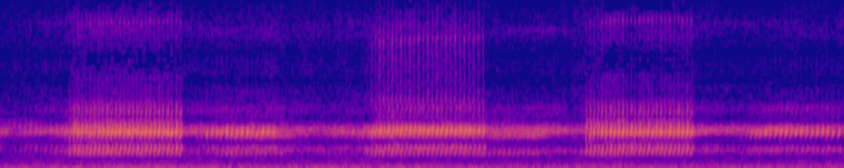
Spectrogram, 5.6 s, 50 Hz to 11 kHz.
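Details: Gray treefrogs calling at night in Houston, Texas, on 28 April 2020: loud trilled bursts lasting under a second alternate with quieter overlapping trills from other frogs, forming a continuous busy chorus.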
